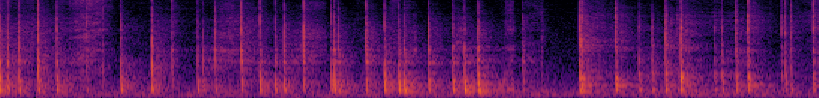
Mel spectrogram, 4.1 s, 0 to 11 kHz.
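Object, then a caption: Closed cardboard box tapped with fingernails. A closed, hollow dark grey cardboard box is tapped with long nails on its lid and on its held sides. It gives a quick run of about 28 dry, clicky taps with a hollow midrange body, almost no bass, and a very short decay.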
